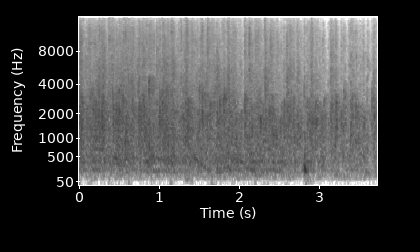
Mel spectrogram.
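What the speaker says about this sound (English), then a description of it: "Let's have another round of applause for" Steady, dense applause from an audience after a talk at a 2018 legacy celebration event, a continuous wash of many hands clapping at even loudness.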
